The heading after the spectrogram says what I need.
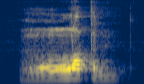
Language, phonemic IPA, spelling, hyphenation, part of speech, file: Dutch, /ˈlɑ.pə(n)/, lappen, lap‧pen, verb / noun, Nl-lappen.ogg
- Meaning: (verb) 1. to piece up, to patch, to repair 2. to patch up, to repair with patches 3. to raise (money) 4. to pay up, to put in extra money 5. to clean with a shammy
